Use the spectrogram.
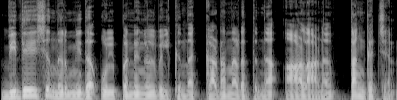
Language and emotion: Malayalam, neutral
